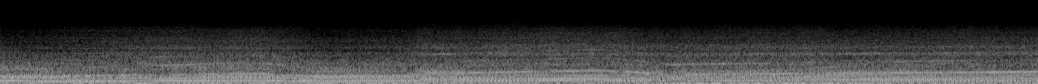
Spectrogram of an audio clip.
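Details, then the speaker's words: Morrvair V8 with 250,000 miles, just after replacing worn spark plugs (tuned on old plugs), driving around the block warming toward 180 degrees; steady drone rising and dipping smoothly with throttle, no misfire; started strong, sounds smoother. "Yeah. Sounds smoother. It started really strong."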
